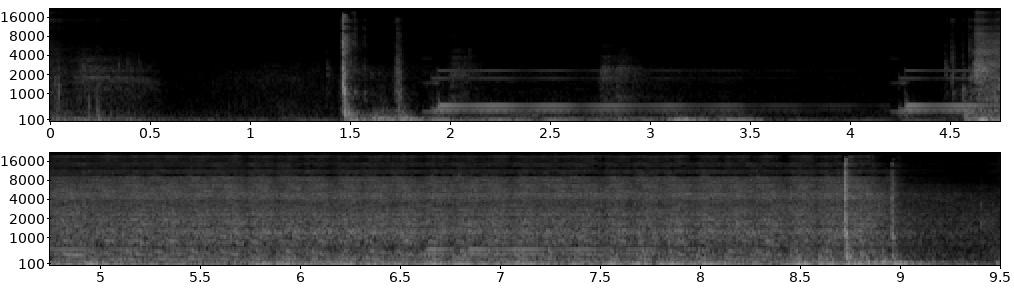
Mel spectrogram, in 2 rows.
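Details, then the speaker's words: 2010 BMW 328xi Touring manual, after a year in storage: starter spins steadily about four turns a second for several seconds but it never fires; crank no start, owner suspects bad fuel. "sounds like it wants to start but I don't know what should I do should I keep trying or let's go again see like it sounds like it wants to I think it's just the fuel is bad"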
